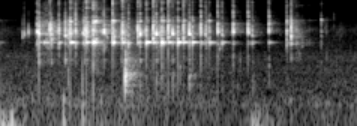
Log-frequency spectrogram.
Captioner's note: spoon clinking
